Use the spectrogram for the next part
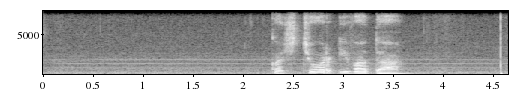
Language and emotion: Russian, neutral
